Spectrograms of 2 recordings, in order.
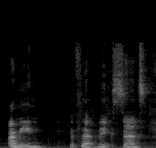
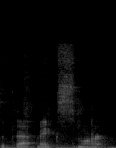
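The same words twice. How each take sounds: First: Said in the usual way. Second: Mumbled slip, smart instead of sense, near voiceless; slip of the tongue. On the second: Real, not acted. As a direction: let "smart" slip out under the breath where "sense" belongs.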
